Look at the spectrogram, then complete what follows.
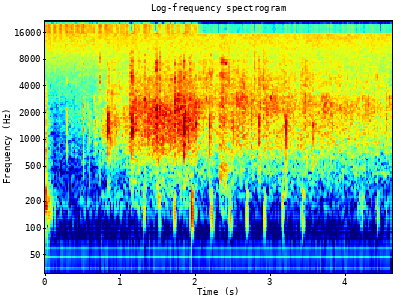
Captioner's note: audience applauding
